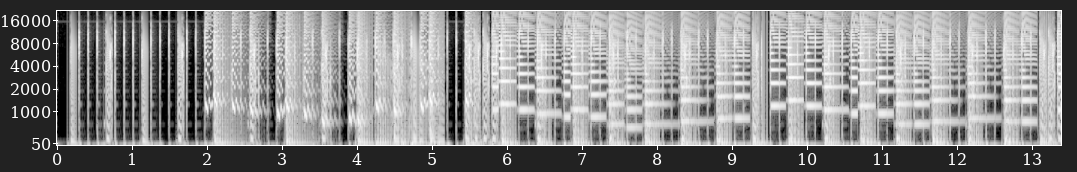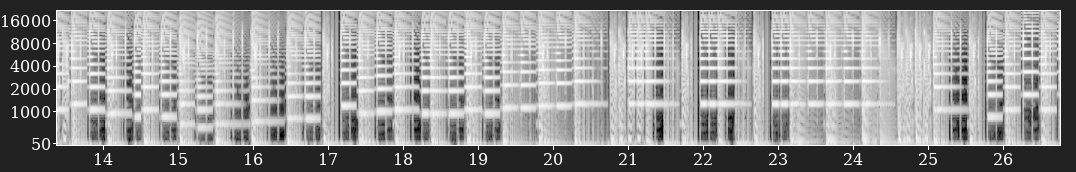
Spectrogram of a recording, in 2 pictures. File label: Berliner Luft, sid CSG8580R5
